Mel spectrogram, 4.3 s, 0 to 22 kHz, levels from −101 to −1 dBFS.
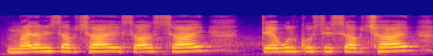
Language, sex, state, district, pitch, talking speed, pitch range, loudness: Maithili, male, Bihar, Samastipur, 255 Hz, 125 wpm, 245-265 Hz, -16 LUFS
